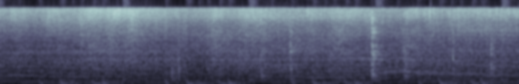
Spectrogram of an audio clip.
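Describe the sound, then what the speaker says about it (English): Garlic and ginger fry in a pan with a steady close sizzle while a utensil stirs, scrapes and taps against the metal now and then, and no one talks. "Add my garlic and my ginger. Stir that a bit."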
